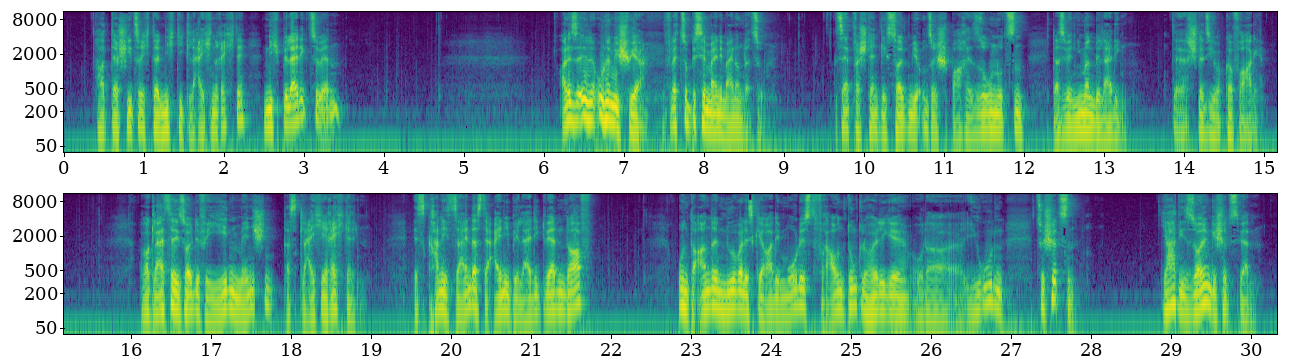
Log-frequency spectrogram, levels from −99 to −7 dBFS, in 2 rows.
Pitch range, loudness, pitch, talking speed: 80-105 Hz, -19 LUFS, 95 Hz, 150 wpm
